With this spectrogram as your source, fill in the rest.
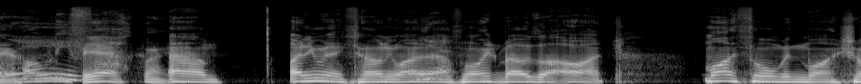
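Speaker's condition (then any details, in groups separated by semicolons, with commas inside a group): Motor neurone disease; shoulder onset, shoulder biopsy; diagnosed within past year, ozone therapy and other treatments; voice became very nasal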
